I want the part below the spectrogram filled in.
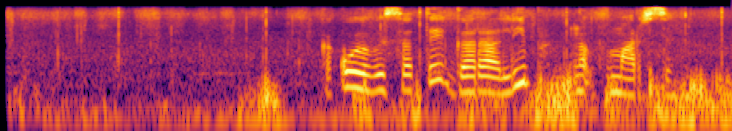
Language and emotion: Russian, neutral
